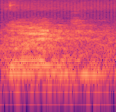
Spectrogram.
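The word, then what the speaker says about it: Goetz: हरमन, ये साइलेंट है यहाँ पर, गोयडजी बोला क्या नाम है?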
